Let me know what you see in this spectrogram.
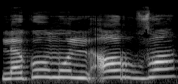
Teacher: لکم الارض میں را ساکن ہے، اس سے پہلے زبر ہے، تو اس لیے ہم ارض کے اندر را کو موٹا کر کے پڑھیں گے۔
